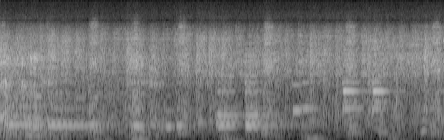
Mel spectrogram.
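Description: Light jazzy background music with a held melody note that steps to higher notes, low bass notes about once a second and light drums.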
